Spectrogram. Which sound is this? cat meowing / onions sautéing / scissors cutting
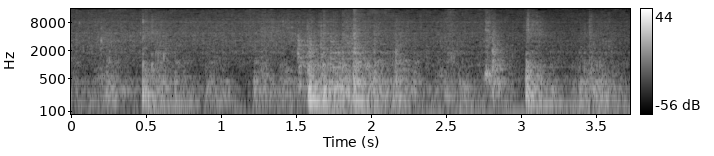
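onions sautéing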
